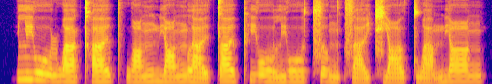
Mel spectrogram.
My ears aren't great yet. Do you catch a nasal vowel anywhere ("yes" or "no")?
no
